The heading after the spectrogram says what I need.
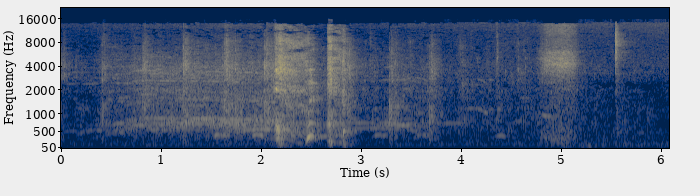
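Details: An adult woman coughing during a Labor Day speech in Cleveland, Ohio; she mentions an allergic reaction. Several harsh coughs and throat clearing in a row in a large echoing hall with crowd noise, a repeated coughing fit.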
